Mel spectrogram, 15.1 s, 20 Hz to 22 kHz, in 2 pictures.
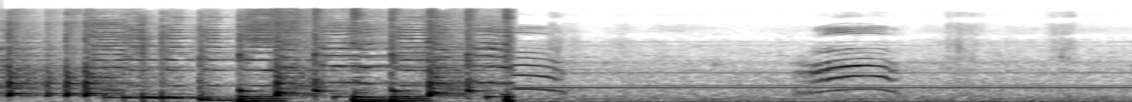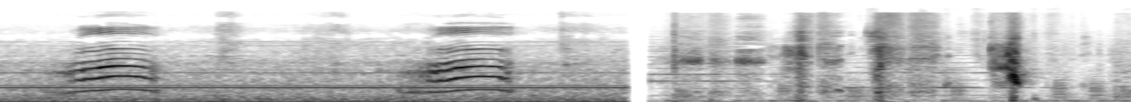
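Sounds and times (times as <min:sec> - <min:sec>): cat meowing: 0:03.4 - 0:03.8, 0:05.3 - 0:06.0, 0:07.9 - 0:08.7, 0:10.2 - 0:11.0.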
